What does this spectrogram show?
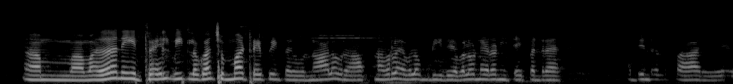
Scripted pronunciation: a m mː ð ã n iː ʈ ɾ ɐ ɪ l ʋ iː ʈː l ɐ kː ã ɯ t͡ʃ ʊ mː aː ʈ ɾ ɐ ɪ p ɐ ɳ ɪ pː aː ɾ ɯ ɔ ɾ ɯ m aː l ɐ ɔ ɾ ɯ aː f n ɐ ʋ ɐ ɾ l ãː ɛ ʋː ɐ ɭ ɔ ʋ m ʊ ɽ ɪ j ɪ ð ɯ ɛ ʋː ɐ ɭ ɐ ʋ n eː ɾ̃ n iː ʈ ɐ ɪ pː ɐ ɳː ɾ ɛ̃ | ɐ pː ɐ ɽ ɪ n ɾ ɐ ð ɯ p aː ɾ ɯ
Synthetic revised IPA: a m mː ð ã n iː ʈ ɾ ɐ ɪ l ʋ iː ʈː l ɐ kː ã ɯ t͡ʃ ʊ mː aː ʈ ɾ ɐ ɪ p ɐ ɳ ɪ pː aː ɾ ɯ ɔ ɾ ɯ n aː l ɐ ɔ ɾ ɯ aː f n ɐ ʋ ɐ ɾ l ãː ɛ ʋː ɐ ɭ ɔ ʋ m ʊ ɽ ɪ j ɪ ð ɯ ɛ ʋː ɐ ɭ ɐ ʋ n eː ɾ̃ n iː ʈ ɐ ɪ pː ɐ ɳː ɾ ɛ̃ | ɐ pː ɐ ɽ ɪ n ɾ ɐ ð ɯ p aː ɾ ɯ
